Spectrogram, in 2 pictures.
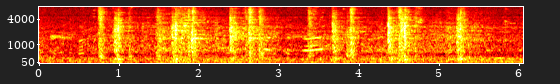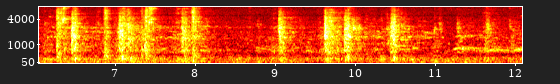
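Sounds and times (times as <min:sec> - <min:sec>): low train rumble: 0:00.0 - 0:12.0
wheels clicking over rail joints: 0:00.7 - 0:08.2.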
